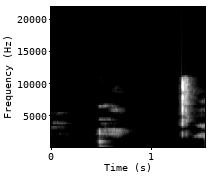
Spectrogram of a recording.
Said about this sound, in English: And I'm going to burp in the microphone. Nice.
